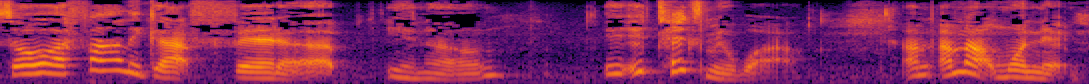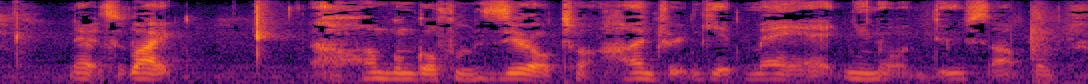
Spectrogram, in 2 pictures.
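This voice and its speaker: A woman speaks at a moderate pace in an animated tone, her loudness swinging widely. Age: 60s. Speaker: landlord and video host. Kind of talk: casual storytelling monologue.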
